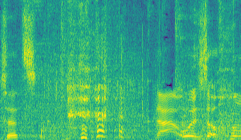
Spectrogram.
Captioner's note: laughter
